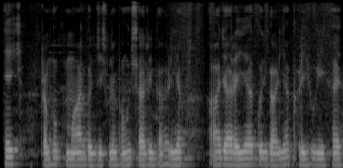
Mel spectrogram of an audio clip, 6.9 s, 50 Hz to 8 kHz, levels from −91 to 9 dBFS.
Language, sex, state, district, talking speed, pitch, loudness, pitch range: Hindi, male, Maharashtra, Dhule, 140 wpm, 110 Hz, -39 LUFS, 110-115 Hz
